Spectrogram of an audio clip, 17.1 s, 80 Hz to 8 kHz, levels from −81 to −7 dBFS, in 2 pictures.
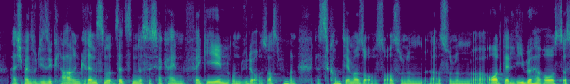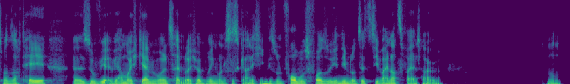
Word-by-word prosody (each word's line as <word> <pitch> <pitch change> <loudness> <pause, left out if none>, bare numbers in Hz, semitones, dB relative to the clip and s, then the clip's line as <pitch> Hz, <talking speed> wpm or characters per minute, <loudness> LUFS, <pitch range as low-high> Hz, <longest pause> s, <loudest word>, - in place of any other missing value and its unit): Also, - - -4
ich - - -13
meine, 95 -1 +4
so 95 - -3
diese 95 +1 +1
klaren 100 +2 +1
Grenzen 105 +2 +3
setzen, 100 +1 +1
das 90 -1 -1
ist - - -4
ja 95 - -2
kein 95 -1 -2
Vergehen 95 +6 +1
und 95 -4 -3
wie 95 - -3
du - - +2
auch - - -7
sagst, 90 +2 -5
wenn 155 - -2
man 90 - -4 0.3
das - - -7
kommt 175 -4 -1
ja - - +3
immer 100 0 +4
so - - 0
aus 95 -1 -7
aus 90 0 -2
so 95 - -5
'nem 90 0 -1 0.2
so - - -6
'nem 90 -1 -2
Ort 100 0 +3
der 95 - +6
Liebe 120 +7 +5
heraus, 115 0 +3
dass - - -3
man 90 -1 -2
sagt: 95 0 -6
„Hey, 105 +2 +4 0.4
äh, 90 0 0
so 90 0 -2
wir 100 0 +1
wir 95 - -1
haben 95 0 +1
euch 90 -1 -2
gern, 100 0 +4
wir 95 - 0
wollen 95 +1 +1
Zeit 95 - -3
mit - - -1
euch - - -3
verbringen 90 0 0
und 90 - -3
das 90 - -8
ist - - -7
gar - - -6
nicht 90 +1 -4
irgendwie 155 -1 -2
so 95 - -6
'n 90 - -6
vorwurfsvoll 95 0 +2
so, 90 - -2
ihr 90 - 0
nehmt 95 0 +2
uns 85 -2 -2
jetzt 90 0 -3
die 90 - -2
Weihnachtsfeiertage.” 95 +1 -3 1.6
Mhm. - - -6
95 Hz, 240 wpm, -24 LUFS, 90-100 Hz, 1.6 s, der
